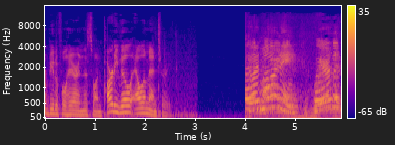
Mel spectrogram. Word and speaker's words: Pardeeville: a good time in partyville well maybe it's because the name sounds like even though it's not spelled like it's a party in partyville speaking of in a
